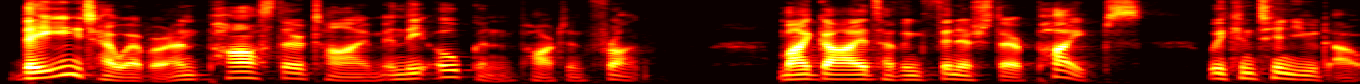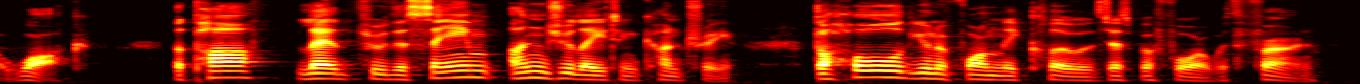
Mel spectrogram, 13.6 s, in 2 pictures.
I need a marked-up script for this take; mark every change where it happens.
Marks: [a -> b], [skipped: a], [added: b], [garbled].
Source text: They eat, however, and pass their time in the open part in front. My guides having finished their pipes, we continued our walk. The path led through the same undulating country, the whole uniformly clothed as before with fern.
They eat, however, and pass their time in the open part in front. My guides having finished their pipes, we continued our walk. The path led through the same undulating country, the whole uniformly clothed as before with fern.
